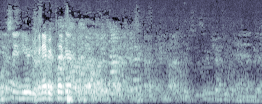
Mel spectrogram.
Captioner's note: speaking away from mic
